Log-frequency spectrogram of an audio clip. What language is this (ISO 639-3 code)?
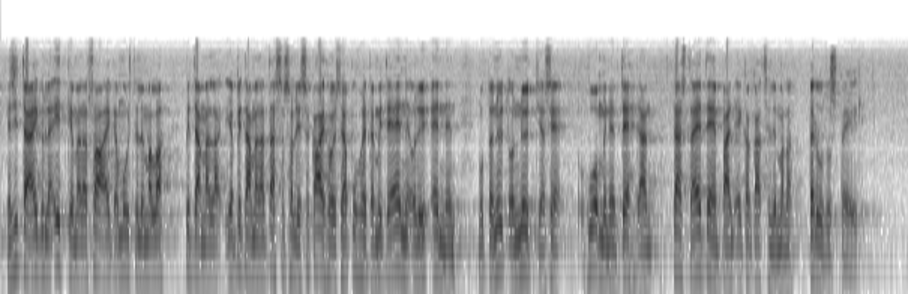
fin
